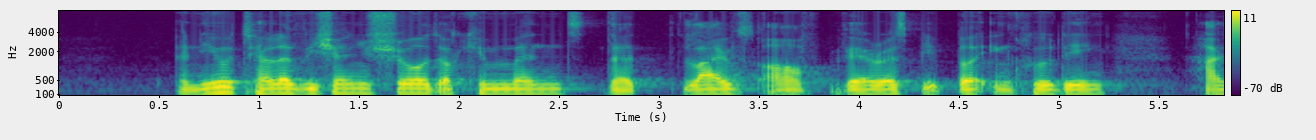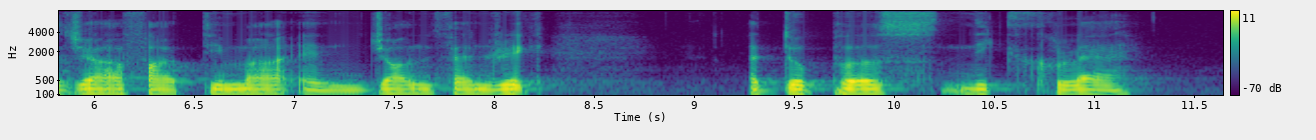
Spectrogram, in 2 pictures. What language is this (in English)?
English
